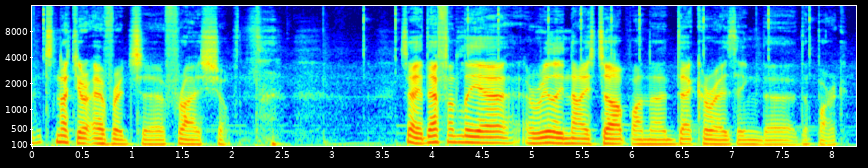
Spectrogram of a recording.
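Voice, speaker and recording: A man with a Dutch accent, speaking English as a second language, who hosts a channel and comments casually on game contest entries, pausing often with filler sounds. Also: mid-range voice. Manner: hesitant, many filler sounds. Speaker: channel host judging a building contest.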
